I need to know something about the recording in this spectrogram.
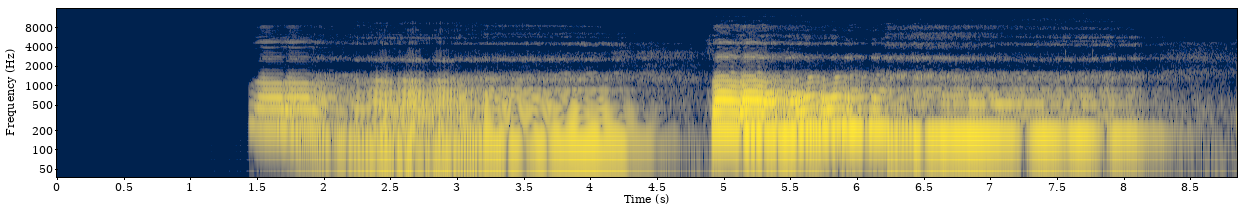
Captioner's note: humming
